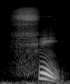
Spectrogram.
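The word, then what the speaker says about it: し: It is not C but it is she similar to this English she pronunciation wise it is similar to sh h e in English.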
